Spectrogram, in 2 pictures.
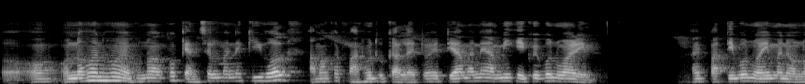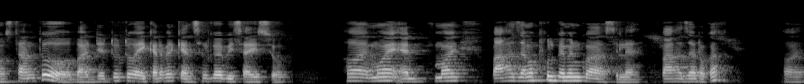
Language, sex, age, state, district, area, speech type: Assamese, male, 30-45, Assam, Dibrugarh, urban, spontaneous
